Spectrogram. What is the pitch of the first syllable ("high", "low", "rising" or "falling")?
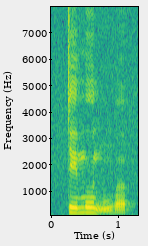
high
